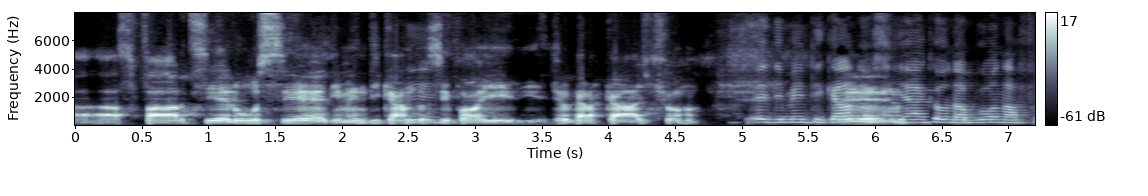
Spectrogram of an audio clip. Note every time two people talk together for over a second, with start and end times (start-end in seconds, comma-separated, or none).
none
